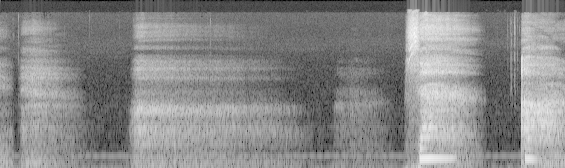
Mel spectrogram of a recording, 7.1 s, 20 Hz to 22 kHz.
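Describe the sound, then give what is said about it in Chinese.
A person breathes slowly during a guided deep-breathing relaxation exercise, with soft, airy inhales and a long, drawn-out exhale. A faint steady low hum runs underneath, and the breaths grow louder and sharper near the end. “吸气，3、2、1，然后吐气。”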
